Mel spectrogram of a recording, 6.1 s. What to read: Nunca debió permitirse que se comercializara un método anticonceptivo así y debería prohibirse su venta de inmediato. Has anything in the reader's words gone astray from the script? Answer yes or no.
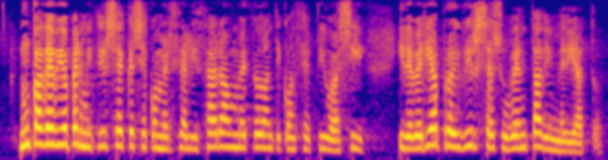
no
